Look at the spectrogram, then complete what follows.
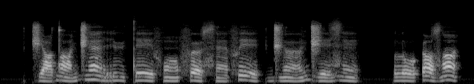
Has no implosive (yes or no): yes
